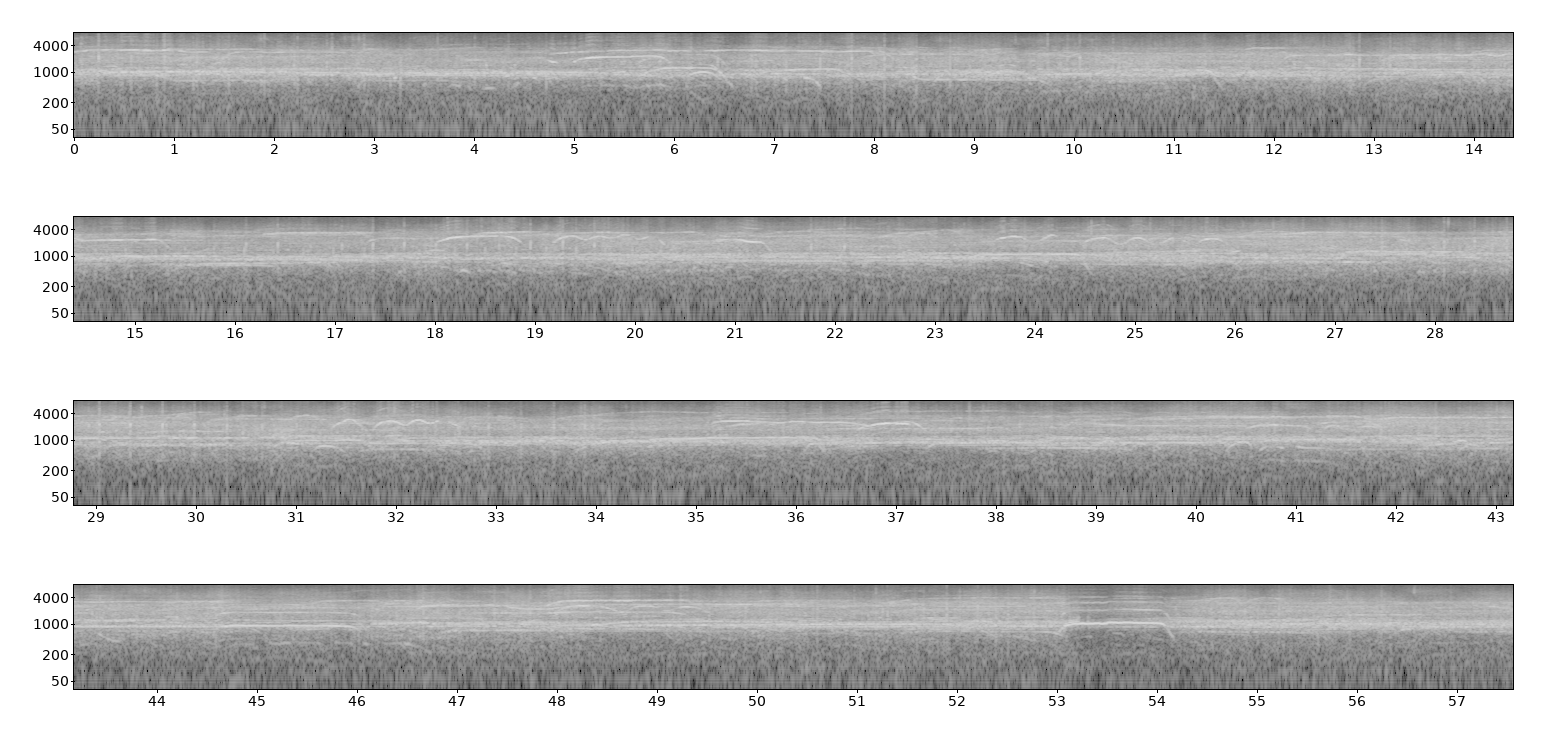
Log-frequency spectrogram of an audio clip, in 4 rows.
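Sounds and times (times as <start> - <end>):
applause: 0.0 - 57.5.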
